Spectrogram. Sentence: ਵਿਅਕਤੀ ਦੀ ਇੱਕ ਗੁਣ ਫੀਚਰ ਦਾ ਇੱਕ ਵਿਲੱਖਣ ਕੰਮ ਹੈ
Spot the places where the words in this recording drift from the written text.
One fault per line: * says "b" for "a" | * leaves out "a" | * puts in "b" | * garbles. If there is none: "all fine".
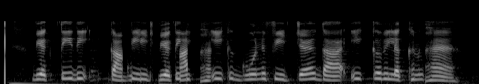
* garbles
* leaves out "ਕੰਮ"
